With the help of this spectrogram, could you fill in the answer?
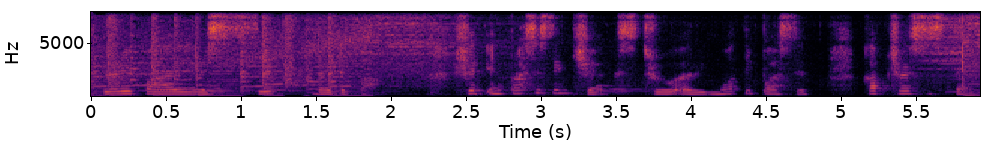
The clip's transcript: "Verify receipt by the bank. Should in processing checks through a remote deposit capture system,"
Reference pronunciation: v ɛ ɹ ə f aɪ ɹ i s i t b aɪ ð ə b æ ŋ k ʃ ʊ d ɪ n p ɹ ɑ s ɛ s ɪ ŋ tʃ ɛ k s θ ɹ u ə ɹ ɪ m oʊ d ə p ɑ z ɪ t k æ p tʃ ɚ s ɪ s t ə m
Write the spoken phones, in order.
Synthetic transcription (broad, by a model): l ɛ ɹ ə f aɪ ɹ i s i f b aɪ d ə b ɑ k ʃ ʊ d ɪ n p ɹ ɑ s ɛ s ɪ ŋ tʃ ɛ k s t ɹ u ə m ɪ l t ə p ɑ s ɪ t k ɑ p tʃ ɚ s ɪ s t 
